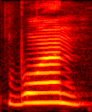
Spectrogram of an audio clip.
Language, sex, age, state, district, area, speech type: Kashmiri, female, 18-30, Jammu and Kashmir, Budgam, rural, read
